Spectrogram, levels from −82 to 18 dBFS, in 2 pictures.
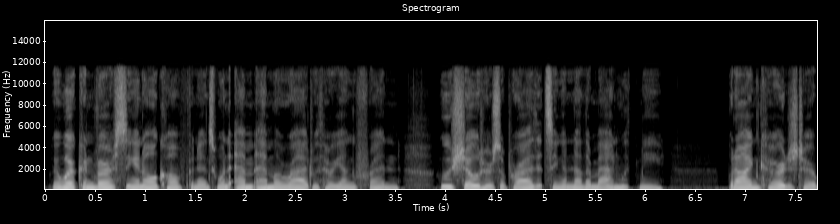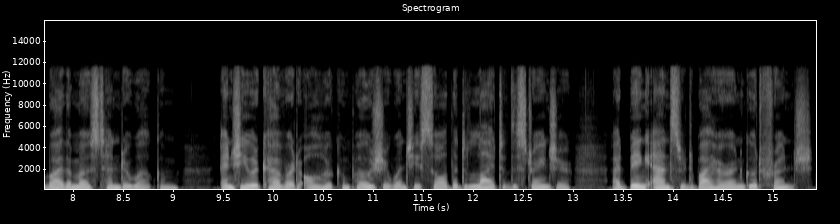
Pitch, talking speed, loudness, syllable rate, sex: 210 Hz, 215 wpm, -19 LUFS, 6.2 syllables/s, female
